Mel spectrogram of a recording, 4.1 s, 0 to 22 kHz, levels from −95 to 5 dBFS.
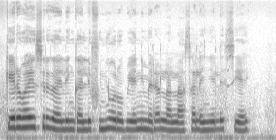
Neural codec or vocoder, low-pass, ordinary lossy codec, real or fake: none; none; none; real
